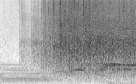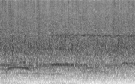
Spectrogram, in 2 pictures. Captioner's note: audience applauding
